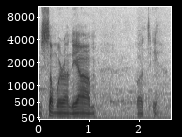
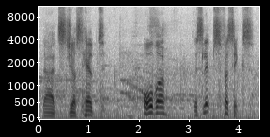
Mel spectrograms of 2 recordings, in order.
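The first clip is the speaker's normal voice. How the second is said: excited commentary call; 5 semitones higher, slower than usual. Real, not acted. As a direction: lift your voice as the ball clears the slips. Six hit over the slips.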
